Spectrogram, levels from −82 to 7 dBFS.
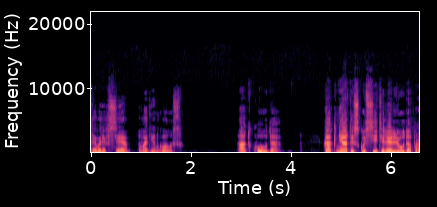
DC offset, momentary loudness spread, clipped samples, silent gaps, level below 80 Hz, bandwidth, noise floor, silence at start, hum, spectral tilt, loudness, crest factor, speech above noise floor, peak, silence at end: under 0.1%; 12 LU; under 0.1%; none; -58 dBFS; 12 kHz; -69 dBFS; 0 s; none; -5 dB/octave; -20 LUFS; 20 dB; 50 dB; 0 dBFS; 0 s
